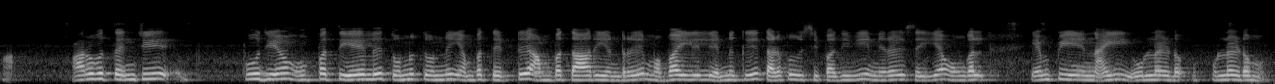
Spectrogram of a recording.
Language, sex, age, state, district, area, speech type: Tamil, female, 60+, Tamil Nadu, Krishnagiri, rural, read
